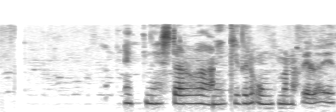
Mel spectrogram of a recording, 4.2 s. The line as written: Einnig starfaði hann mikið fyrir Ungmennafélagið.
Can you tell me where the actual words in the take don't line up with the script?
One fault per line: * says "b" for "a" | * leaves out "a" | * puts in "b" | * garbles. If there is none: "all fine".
* leaves out "hann"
